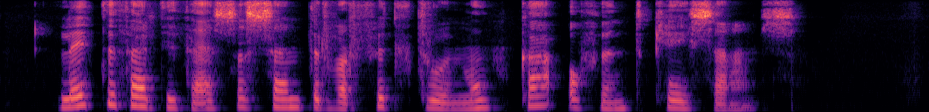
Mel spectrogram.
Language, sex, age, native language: Icelandic, female, 30-39, Icelandic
